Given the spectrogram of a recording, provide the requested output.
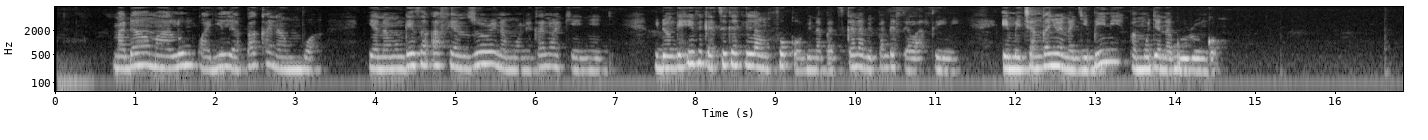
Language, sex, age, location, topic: Swahili, female, 18-24, Dar es Salaam, agriculture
